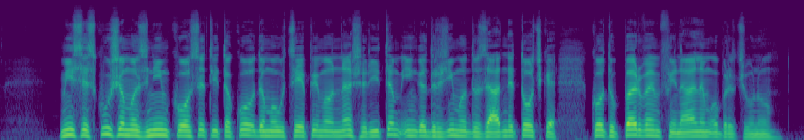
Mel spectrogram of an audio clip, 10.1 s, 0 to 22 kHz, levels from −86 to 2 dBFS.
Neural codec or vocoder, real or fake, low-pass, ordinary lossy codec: none; real; 19.8 kHz; none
